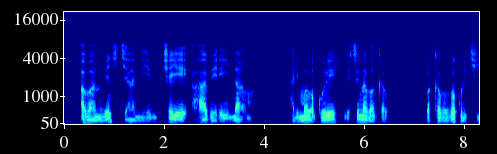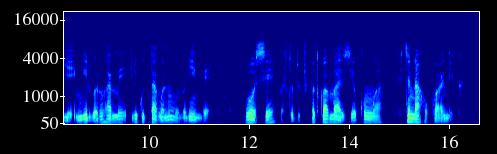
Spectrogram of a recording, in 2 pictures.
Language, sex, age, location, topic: Kinyarwanda, male, 18-24, Kigali, government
